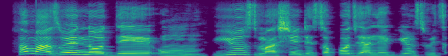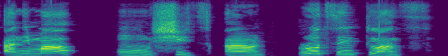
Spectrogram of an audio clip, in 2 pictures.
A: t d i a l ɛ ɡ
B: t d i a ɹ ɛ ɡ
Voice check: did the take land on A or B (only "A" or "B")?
A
